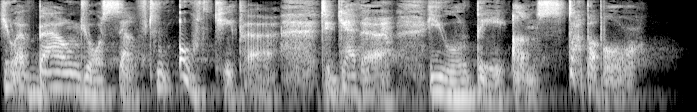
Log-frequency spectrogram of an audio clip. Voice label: female ally ghost start; Sapphire Flame voice line - You have bound yourself to Oathkeeper. Together you'll be unstoppable.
